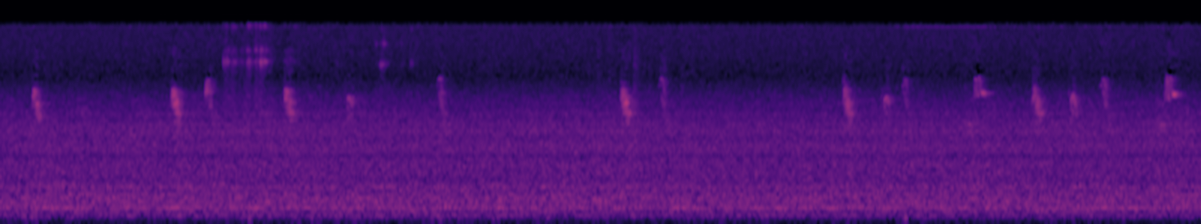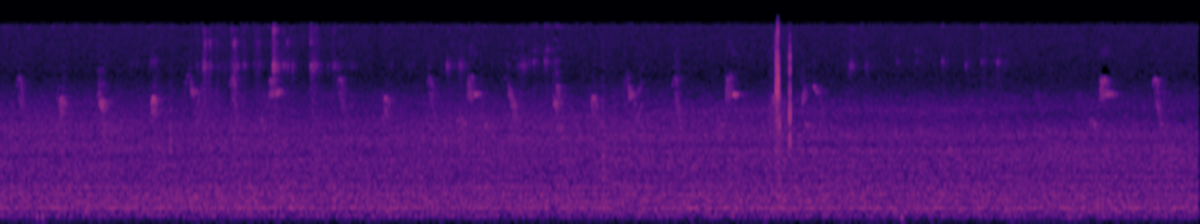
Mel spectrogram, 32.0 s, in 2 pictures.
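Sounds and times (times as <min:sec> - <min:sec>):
steady background hiss: 0:00.0 - 0:32.0
small birds chirping: 0:00.4 - 0:01.3, 0:02.3 - 0:06.3, 0:08.0 - 0:09.2, 0:11.2 - 0:31.8.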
